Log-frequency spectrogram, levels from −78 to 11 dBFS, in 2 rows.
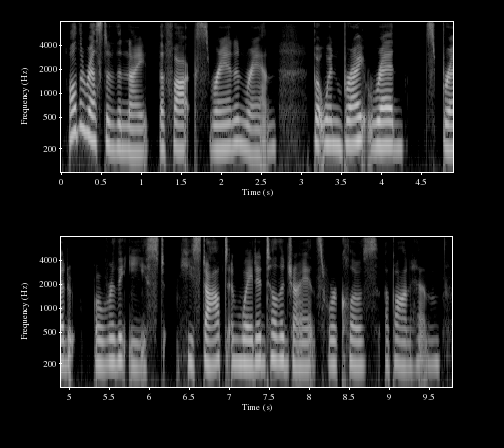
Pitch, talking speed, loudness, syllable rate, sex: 205 Hz, 185 wpm, -20 LUFS, 4.4 syllables/s, female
